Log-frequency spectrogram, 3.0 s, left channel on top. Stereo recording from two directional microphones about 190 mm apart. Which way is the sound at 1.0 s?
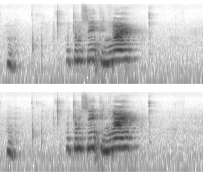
Centre (ahead or behind).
